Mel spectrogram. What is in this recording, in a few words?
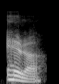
"error", Indian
